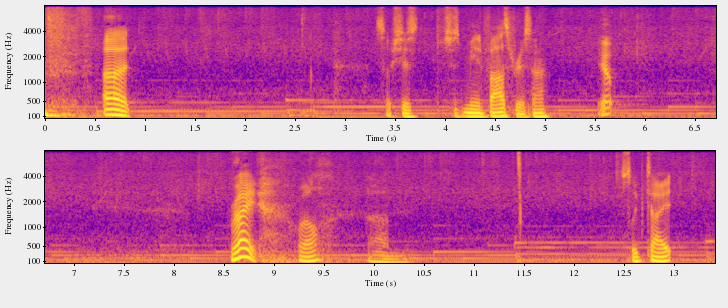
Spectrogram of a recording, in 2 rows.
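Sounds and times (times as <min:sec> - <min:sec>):
steady rain: 0:00.0 - 0:13.4
speech: 0:00.6 - 0:01.0, 0:03.4 - 0:05.8, 0:08.6 - 0:10.3, 0:12.6 - 0:13.0.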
